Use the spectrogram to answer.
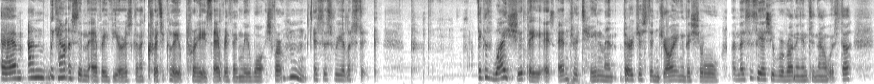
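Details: Real stammering in a woman who stammers.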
